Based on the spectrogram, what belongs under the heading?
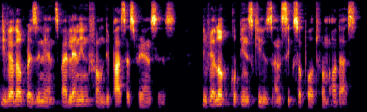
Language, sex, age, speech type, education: Nigerian Pidgin, male, 30-45, spontaneous, tertiary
